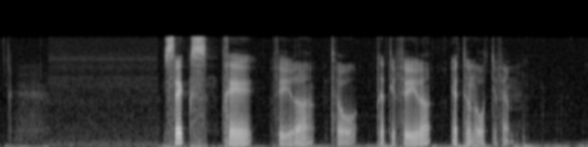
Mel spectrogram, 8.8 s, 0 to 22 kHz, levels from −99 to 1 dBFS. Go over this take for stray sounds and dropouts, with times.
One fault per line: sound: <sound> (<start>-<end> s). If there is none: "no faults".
no faults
